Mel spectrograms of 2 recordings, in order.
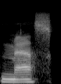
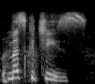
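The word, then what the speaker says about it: Maskwacis: um masusus mosis masus masacus masacus you're giving almost all but the correct the correct one so musk cheese musk cheese okay yeah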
